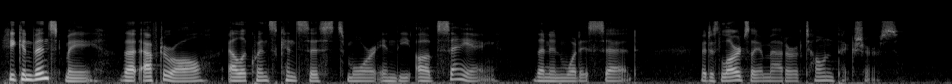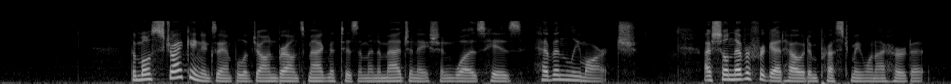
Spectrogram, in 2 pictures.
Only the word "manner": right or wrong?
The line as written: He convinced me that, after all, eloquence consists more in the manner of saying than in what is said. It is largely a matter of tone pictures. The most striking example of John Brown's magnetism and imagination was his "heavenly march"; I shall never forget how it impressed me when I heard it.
wrong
